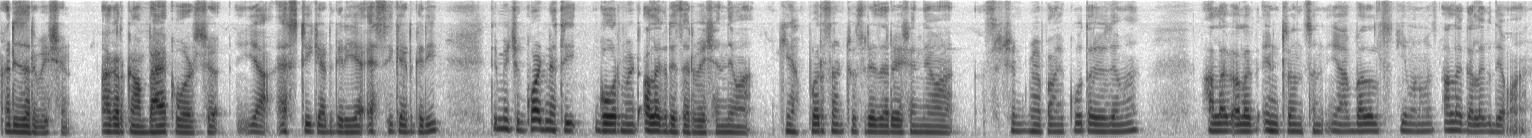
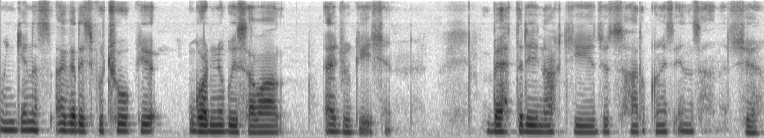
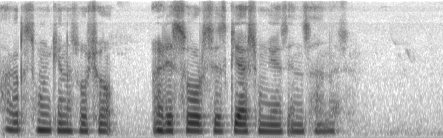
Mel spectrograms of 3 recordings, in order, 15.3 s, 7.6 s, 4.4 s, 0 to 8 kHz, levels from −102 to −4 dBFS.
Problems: low volume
